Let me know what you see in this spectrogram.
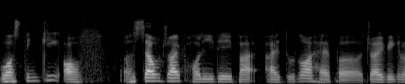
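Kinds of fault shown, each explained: No faults heard in this speech, which went through a WebRTC call path using Opus at 24 kbps.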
